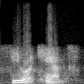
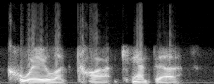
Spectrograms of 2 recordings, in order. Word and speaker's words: coelacanth: Aaron, by the way, it's coelacanth, not coelacantha, or however you said it, when talking about that prehistoric fish that they found.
